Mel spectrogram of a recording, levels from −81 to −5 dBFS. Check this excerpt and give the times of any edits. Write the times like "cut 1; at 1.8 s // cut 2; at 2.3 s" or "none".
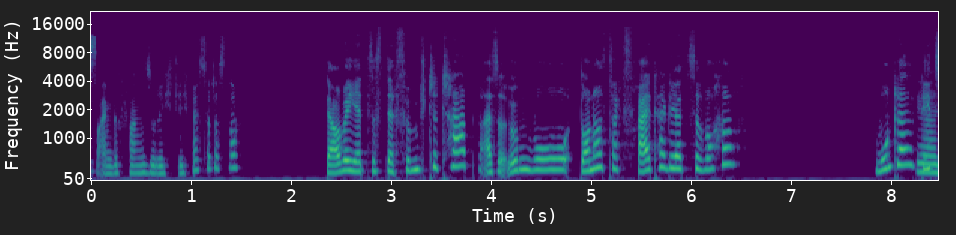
cut 1; at 4.8 s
